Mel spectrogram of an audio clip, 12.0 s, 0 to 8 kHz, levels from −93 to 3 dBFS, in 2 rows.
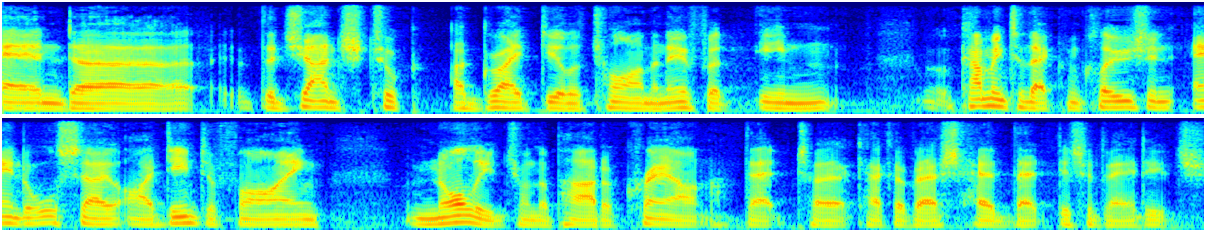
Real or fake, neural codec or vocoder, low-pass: fake; codec, 16 kHz, 1.1 kbps, Voila-Tokenizer; 7.2 kHz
